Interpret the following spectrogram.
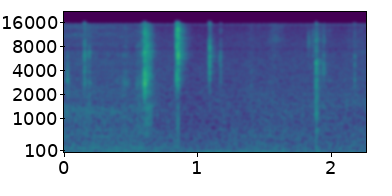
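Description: A few sharp metal clicks as a small lock cylinder is slid into the steel housing of an FSB security window handle, the loudest just before a second in and another near the end.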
